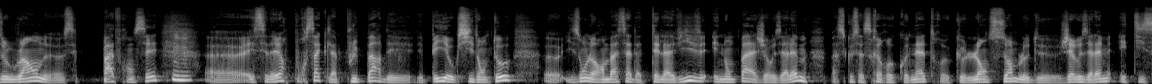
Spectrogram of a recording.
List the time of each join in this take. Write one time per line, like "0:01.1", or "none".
0:01.1

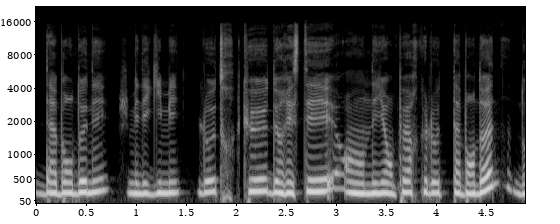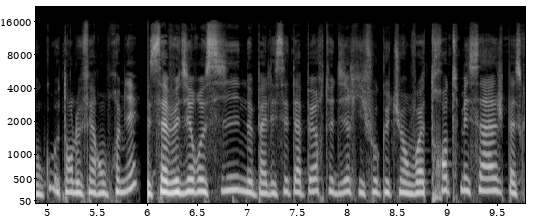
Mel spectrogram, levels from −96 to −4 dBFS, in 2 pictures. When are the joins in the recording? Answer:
0:02.0
0:05.9

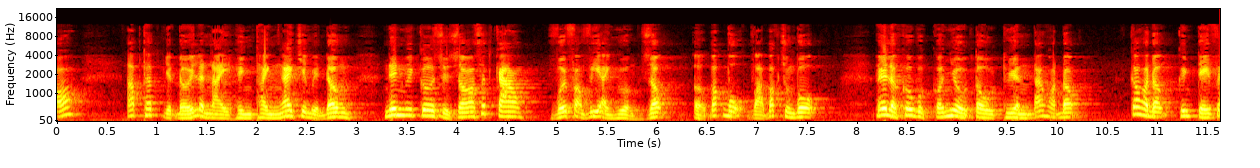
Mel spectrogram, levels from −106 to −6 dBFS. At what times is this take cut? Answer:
none

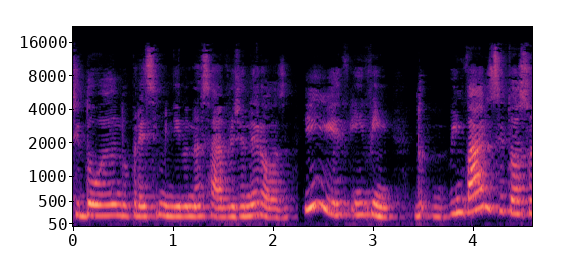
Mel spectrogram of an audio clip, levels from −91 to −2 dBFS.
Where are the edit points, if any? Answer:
0:02.2

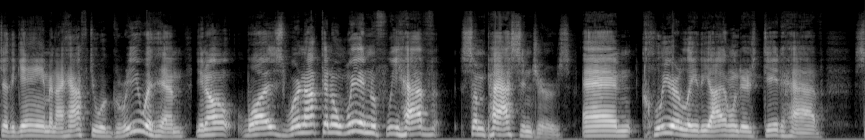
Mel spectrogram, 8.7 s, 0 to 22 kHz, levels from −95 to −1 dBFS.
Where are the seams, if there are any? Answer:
0:01.9
0:04.5
0:05.8

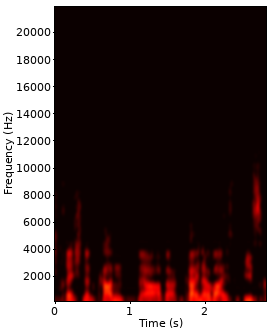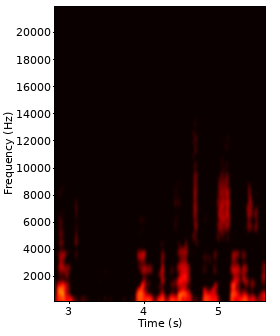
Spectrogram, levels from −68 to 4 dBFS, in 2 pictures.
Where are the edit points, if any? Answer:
none

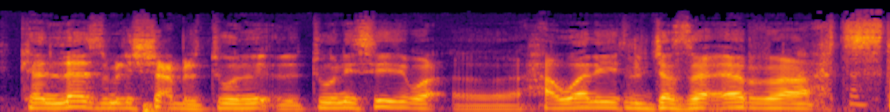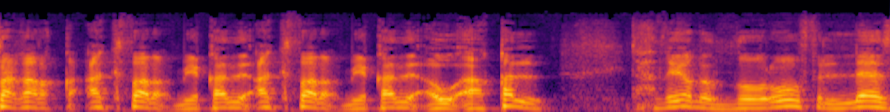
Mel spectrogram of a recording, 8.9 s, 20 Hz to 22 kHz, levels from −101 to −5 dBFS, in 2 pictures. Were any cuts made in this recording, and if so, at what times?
0:03.1
0:05.7
0:07.6

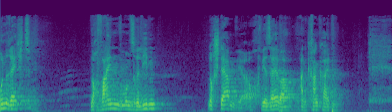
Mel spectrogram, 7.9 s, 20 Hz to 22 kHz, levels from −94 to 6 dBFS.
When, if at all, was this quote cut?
0:02.4

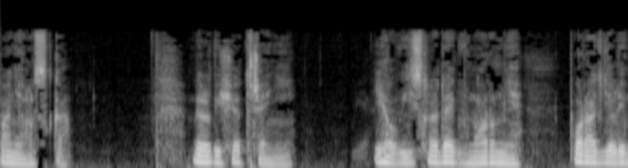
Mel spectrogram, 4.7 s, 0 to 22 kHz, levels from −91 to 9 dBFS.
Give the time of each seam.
0:01.6
0:03.4

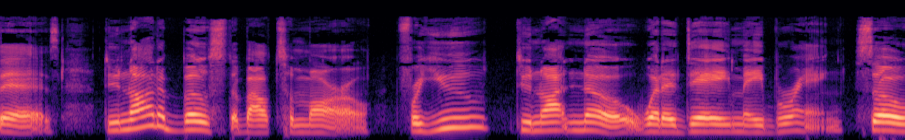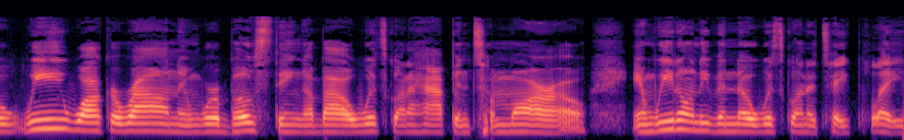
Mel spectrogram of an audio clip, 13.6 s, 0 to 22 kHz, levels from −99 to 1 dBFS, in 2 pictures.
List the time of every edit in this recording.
0:02.9
0:03.8
0:06.4

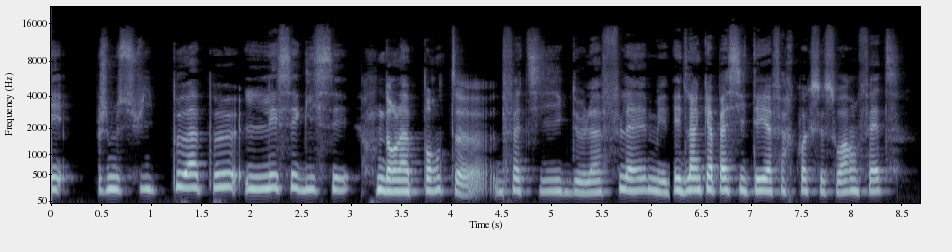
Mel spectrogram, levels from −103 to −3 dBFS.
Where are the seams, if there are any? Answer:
0:04.5
0:06.2

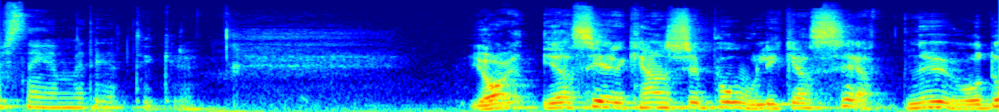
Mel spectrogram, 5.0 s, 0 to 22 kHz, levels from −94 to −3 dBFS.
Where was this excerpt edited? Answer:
none

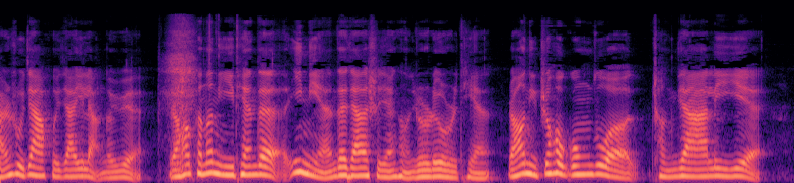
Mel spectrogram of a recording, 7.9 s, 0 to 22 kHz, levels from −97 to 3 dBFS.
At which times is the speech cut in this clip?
0:01.6
0:05.0

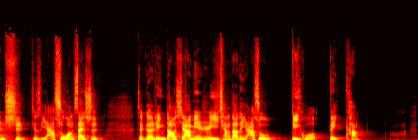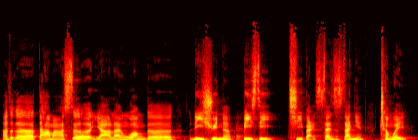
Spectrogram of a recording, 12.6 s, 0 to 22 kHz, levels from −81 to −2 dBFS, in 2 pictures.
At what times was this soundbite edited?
0:06.2
0:09.8

